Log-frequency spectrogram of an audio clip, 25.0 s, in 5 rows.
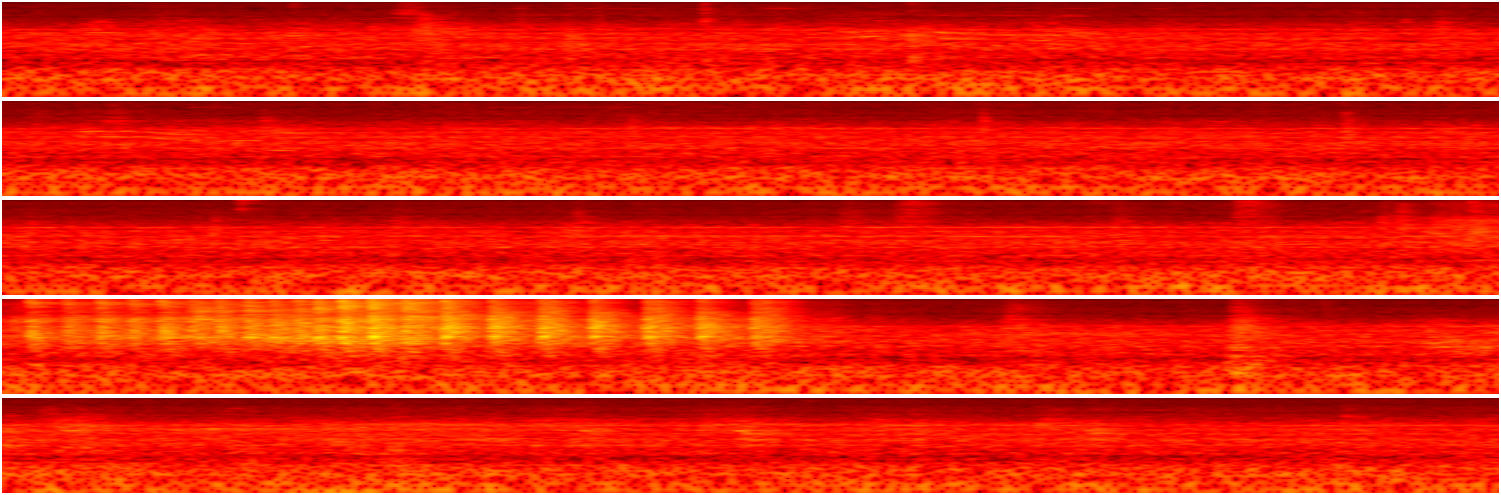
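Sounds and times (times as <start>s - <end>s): distant jet airliners: 0.0s - 24.9s
low rumble of airport apron: 0.0s - 24.9s
rapid rattling clatter of clicks: 14.7s - 17.8s.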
